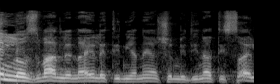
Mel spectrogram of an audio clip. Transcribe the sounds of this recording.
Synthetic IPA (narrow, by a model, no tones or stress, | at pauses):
enlo̞zmanle̞nae̞let̪injane̞haʃe̞lme̞d̪inat̪isʁae̞l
